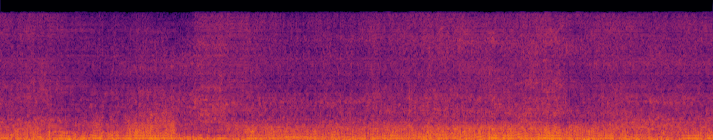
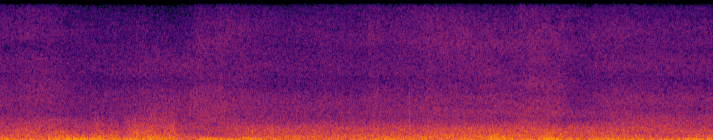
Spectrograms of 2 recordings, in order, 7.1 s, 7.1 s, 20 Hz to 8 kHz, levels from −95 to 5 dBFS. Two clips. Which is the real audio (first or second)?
second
